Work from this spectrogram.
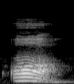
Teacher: জিভটা অনেকটা পিছন দিকে সরে গেছে। ও আগের থেকে পিছন দিকে সরে গেছে। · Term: পশ্চাৎ স্বরধ্বনি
